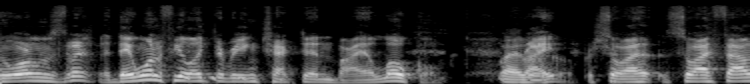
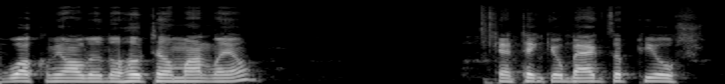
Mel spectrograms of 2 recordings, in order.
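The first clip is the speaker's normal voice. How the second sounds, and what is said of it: Put-on Southern drawl. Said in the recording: “I put on a little bit of a Southern drawl”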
